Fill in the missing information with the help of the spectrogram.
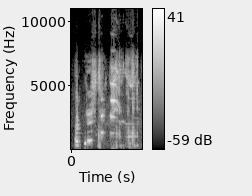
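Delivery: very high, drawn-out victory squeal; fangirl scream. Real, not acted. Player who finished the game, fangirl screaming. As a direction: squeal it out slowly at the top of your voice. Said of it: "I will scream like a freaking girl".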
